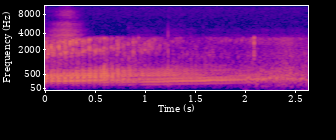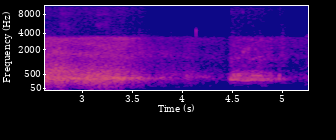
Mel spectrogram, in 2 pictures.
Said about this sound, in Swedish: som sagt en Peugeot som annalkas också. Ja, han ser inte ut att vara eh, allt för långt borta. De hörs ju de här små Peugeoterna. Det är ett eh, jäkla gott eh, ryt i dem.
